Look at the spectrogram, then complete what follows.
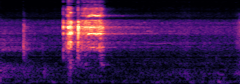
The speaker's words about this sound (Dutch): dat is dus de mogelijkheid om bij ons een foto te maken. Daar druk je eenmalig op. En dan hoor je ook het geluid van een foto maken.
